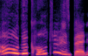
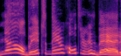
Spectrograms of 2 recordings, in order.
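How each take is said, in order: First: Higher, mocking imitation of a complaint; mock quote. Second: "their" punched, higher; stress on their. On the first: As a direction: parrot their line back mockingly. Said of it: "you're like". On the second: Real, not acted. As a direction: lean hard on "their" to correct them. Rebutting the quoted complaint.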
